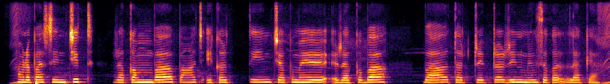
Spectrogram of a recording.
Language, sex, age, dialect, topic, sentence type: Bhojpuri, female, 18-24, Southern / Standard, banking, question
